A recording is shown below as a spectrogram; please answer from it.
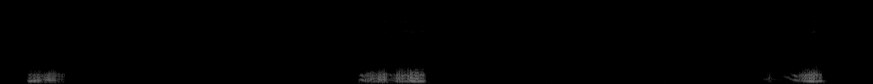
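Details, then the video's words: Sleeping dog giving three raspy snores, the middle one longer and doubled, separated by roughly three to four seconds of near silence with a low constant hum underneath. "Cute Dog snores / Милая собачка храпит"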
